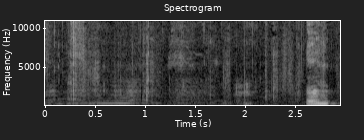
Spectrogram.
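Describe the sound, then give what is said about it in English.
Soft chewing of communion bread during Holy Communion, with faint irregular crunches and mouth sounds, ending in a brief loud burst of voice. “You told me, Jesus, to eat the bread to remind myself Christ in me, the hope of glory.”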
